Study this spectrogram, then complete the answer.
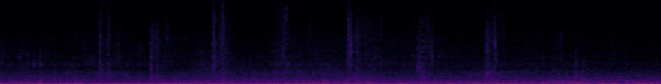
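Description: Slow, heavy footsteps thud on hard ground.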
